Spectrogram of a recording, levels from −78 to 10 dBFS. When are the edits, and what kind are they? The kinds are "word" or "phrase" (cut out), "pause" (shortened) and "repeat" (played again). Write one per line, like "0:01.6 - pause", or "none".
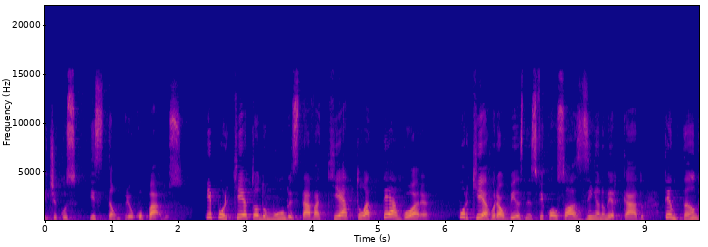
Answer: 0:02.2 - pause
